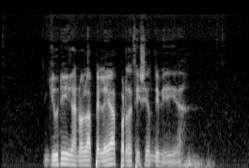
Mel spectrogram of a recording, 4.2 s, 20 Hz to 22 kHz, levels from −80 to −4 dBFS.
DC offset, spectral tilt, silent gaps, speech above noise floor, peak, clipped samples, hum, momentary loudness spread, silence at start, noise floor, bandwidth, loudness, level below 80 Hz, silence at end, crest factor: under 0.1%; -6 dB/octave; none; 40 dB; -2 dBFS; under 0.1%; none; 16 LU; 0.75 s; -58 dBFS; 16 kHz; -19 LUFS; -42 dBFS; 0.65 s; 20 dB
